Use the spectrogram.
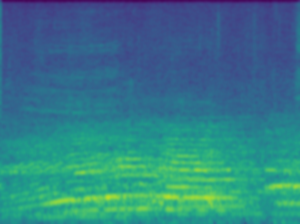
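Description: A cow on a dairy farm in Eure, Normandy, gives one long, close moo that rises in pitch and then holds. There is no talking.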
